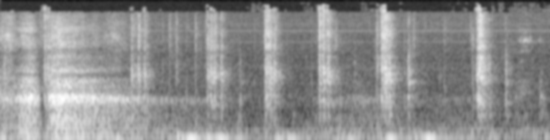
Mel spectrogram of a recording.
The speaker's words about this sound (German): Er sucht, er, er sucht, er scrollt. Hört man das Scrollen vielleicht?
